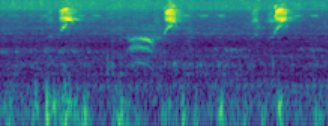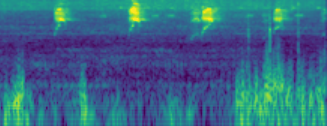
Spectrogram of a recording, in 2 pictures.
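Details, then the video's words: A Rufous babbler chirping in the evening gives short, high, thin chirps about once a second, with one lower call, over steady low wind rumble and handling noise. "Rufous babbler"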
